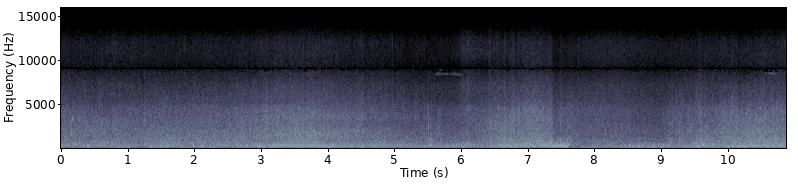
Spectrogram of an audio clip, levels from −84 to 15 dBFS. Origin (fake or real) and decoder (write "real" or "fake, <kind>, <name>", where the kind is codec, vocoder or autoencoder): real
